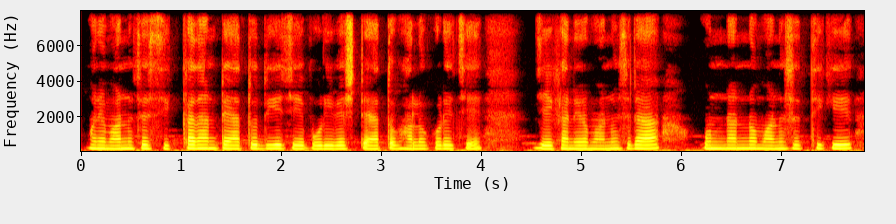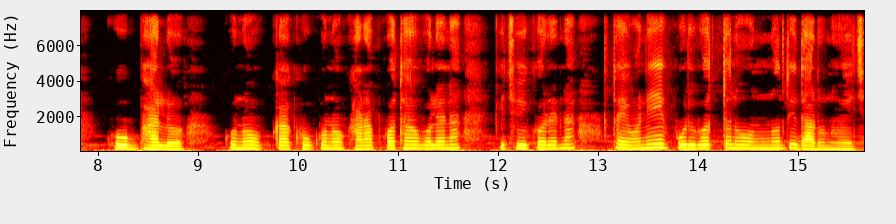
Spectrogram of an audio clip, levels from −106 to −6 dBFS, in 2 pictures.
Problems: none marked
